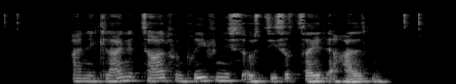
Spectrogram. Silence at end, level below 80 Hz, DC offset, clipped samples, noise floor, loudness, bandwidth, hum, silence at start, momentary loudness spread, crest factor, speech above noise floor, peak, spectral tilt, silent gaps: 0.35 s; -68 dBFS; under 0.1%; under 0.1%; -79 dBFS; -29 LUFS; 12 kHz; none; 0.05 s; 11 LU; 20 dB; 49 dB; -12 dBFS; -4 dB/octave; none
